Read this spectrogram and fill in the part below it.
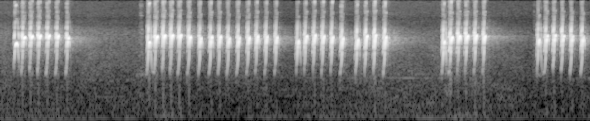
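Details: Javan tesia song in the 'tembakan' style: six quick bursts of sharp, very high, rapidly pulsed notes, each a fraction of a second long, with short pauses between them.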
